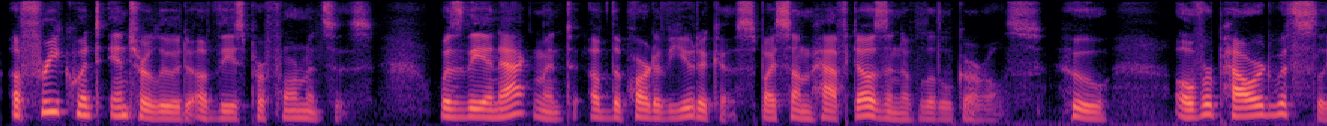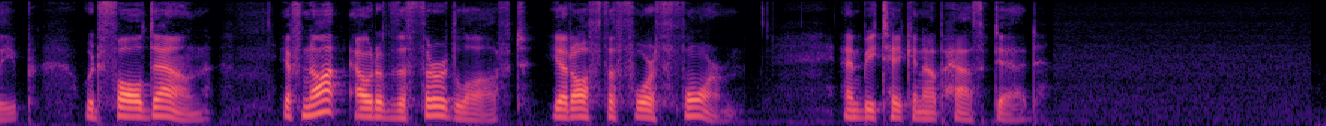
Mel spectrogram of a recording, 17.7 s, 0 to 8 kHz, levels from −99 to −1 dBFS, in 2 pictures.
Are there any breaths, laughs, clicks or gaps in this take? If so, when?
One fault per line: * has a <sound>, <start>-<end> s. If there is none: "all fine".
all fine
